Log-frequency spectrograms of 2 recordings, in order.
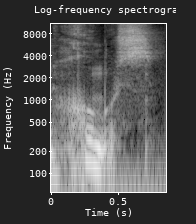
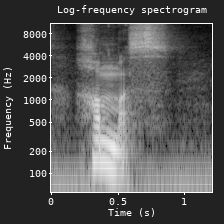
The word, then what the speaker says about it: hummus: As a child, I was taught the Hebrew pronunciation hummus. Later in life, I befriended a Palestinian-American woman who would shudder if she heard it said that way. It was hummus, and making the pronunciation Hebrew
